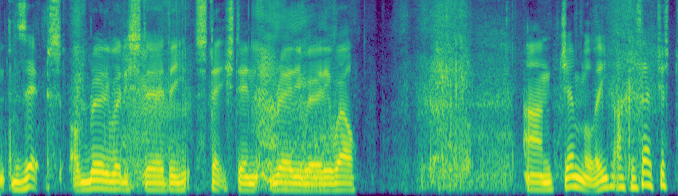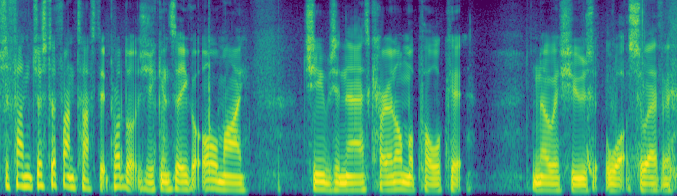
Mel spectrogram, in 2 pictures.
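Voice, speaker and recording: A man's voice: fairly low pitch, slight background noise. A man in his thirties hosting a fishing channel, reviewing a product to camera outdoors by a lake, upbeat and enthusiastic with frequent fillers and restarts, on a lapel mic. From England.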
